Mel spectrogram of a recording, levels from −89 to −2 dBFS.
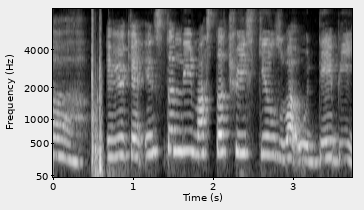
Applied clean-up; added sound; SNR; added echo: neural mask model RNNoise.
